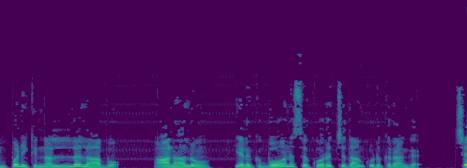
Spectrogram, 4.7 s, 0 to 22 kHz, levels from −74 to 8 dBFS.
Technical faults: MP3 compression; timecode bleed

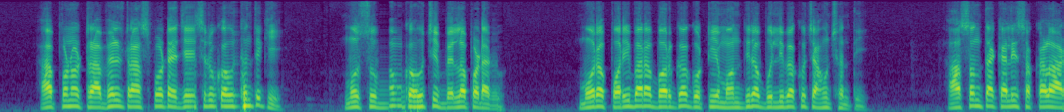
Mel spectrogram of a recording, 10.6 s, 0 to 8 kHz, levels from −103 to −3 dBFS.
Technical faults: repeated packet loss (robotic sound); short concealed packet loss

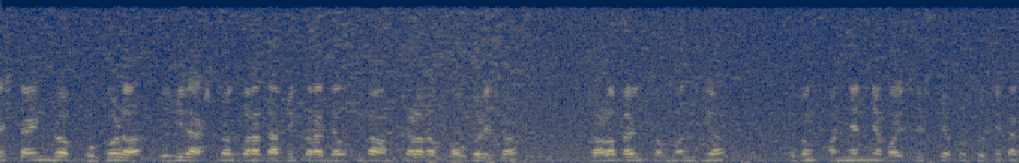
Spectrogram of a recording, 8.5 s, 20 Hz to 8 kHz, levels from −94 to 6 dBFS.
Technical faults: noise suppressor artifacts; speech cut by the noise suppressor

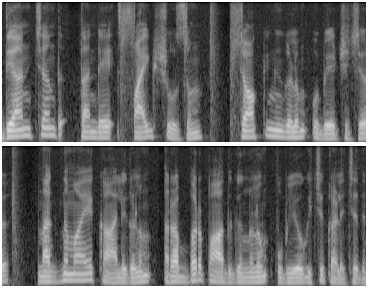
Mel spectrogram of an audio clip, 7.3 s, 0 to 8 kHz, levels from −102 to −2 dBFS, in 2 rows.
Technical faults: comfort noise in place of the background; sound dropped by the voice detector

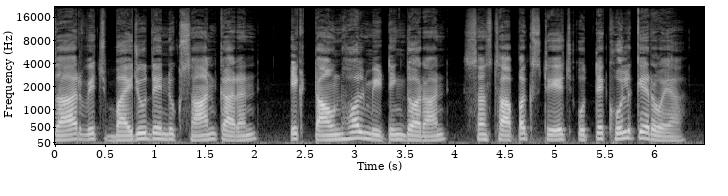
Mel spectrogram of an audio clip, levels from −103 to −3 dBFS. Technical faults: dropped buffer (overrun)

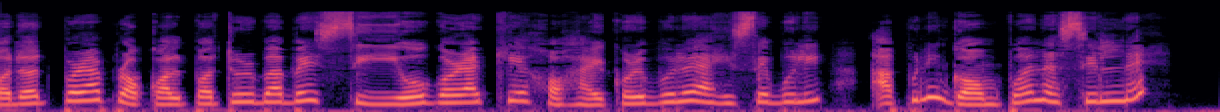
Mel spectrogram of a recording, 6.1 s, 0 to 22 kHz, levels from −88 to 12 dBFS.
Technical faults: low-bitrate audio saved at a high bitrate

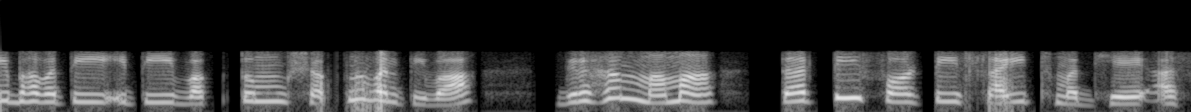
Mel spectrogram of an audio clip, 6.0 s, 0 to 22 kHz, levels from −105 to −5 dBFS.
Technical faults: bit errors on an ADPCM link

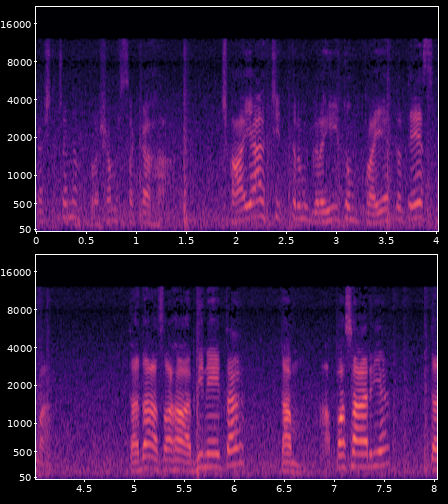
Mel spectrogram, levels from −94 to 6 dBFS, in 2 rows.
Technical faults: none

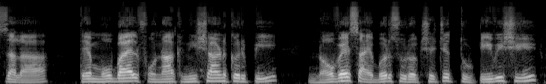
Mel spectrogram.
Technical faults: Opus compression

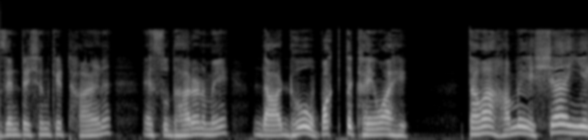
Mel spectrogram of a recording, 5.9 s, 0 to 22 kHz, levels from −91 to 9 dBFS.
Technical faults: AAC compression

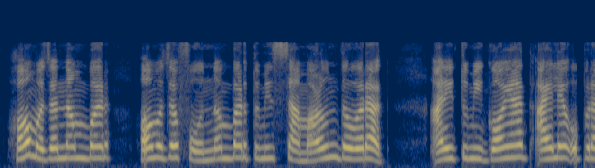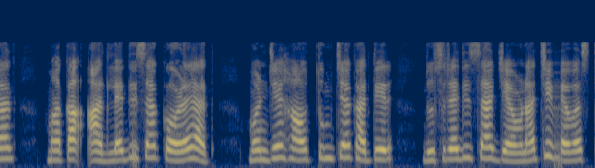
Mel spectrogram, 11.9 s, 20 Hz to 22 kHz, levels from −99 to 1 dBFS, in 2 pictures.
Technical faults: Bluetooth LC3 compression; lost LE Audio frames

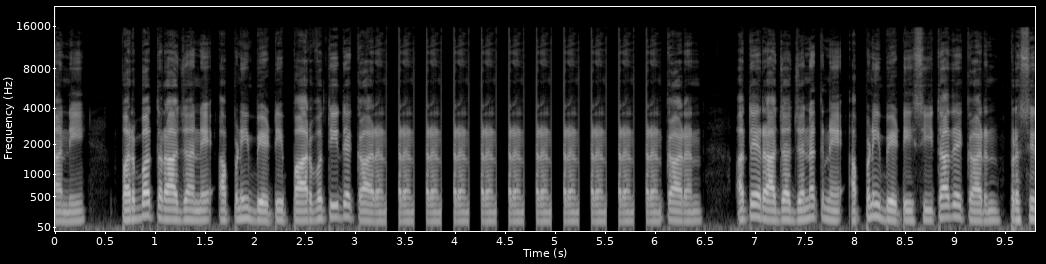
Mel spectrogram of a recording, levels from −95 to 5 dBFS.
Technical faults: stutter with silent gaps; Bluetooth dropout

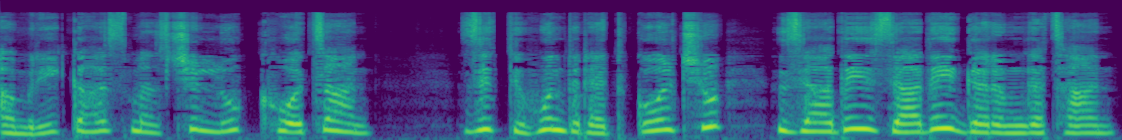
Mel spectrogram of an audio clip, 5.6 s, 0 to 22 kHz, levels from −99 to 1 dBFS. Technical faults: HE-AAC compression; pre-echo

